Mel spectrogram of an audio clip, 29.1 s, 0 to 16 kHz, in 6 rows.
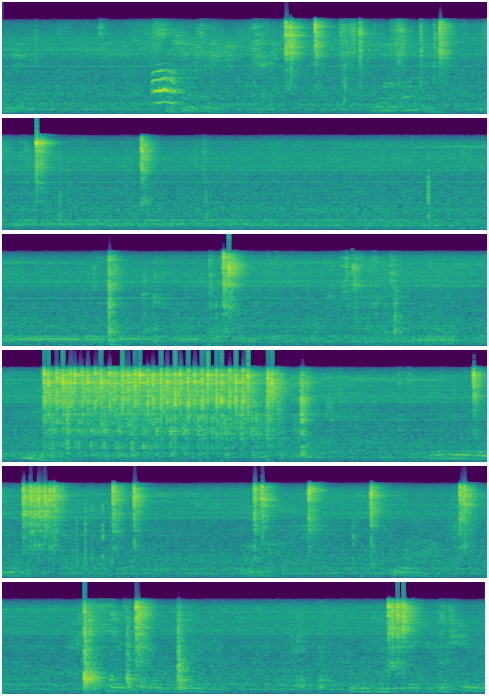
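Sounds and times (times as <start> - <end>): wind-up toy clicking buzz: 15.0 - 17.4.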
